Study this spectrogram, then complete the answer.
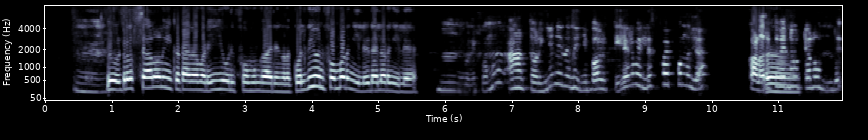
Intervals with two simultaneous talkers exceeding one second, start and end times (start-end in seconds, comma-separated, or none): none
